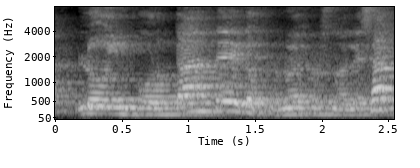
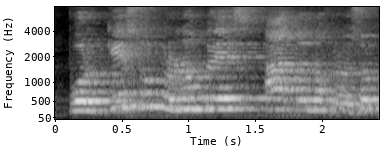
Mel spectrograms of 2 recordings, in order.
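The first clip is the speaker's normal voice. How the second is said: higher pupil voice asking the profesor; student asking; 6 semitones higher than usual. Acted. Teacher voicing a pupil asking about átonos, higher. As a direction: play the curious student.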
